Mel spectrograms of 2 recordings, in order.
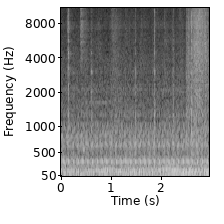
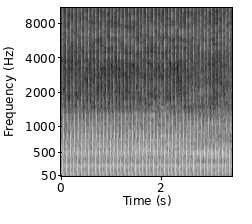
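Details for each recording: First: Engine run with almost no oil, about 37 on the odometer: loud metallic clatter with sharp, steadily repeating knocks over the idle; connecting rod knock from oil starvation, with worn side plates. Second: Engine rebuilt after running without oil, after alignment and oil check: even, steady firing pulses about three and a half per second, no knocks or rattles; engine running normally.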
